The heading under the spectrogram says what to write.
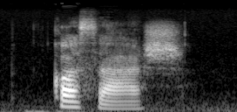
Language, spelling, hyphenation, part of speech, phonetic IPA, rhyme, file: Hungarian, kaszás, ka‧szás, adjective / noun, [ˈkɒsaːʃ], -aːʃ, Hu-kaszás.ogg
- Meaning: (adjective) having a scythe, with a scythe; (noun) 1. reaper 2. Grim Reaper (death)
